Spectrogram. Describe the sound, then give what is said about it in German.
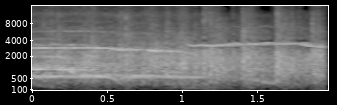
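Audience applause for quiz contestants: a round of many hands clapping that stays fairly loud and steady, with a faint sustained tone running underneath. “trotzdem gibt es eine Runde Applaus für euch.”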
